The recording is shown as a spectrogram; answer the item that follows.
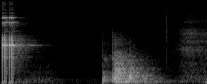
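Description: Glasses clink in a toast at a café with one sharp, bright strike and a short ringing tail, then a pause followed by a burst of rustling, clattering noise.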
